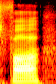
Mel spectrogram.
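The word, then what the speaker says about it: phở: Although it's probably pronounced philosopher, because the Vietnamese dish pho with the little over the o is more properly pronounced pho.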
